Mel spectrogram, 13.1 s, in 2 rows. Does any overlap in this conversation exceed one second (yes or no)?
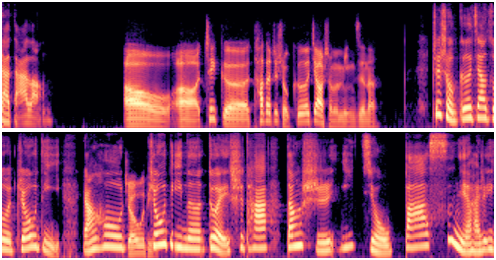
no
